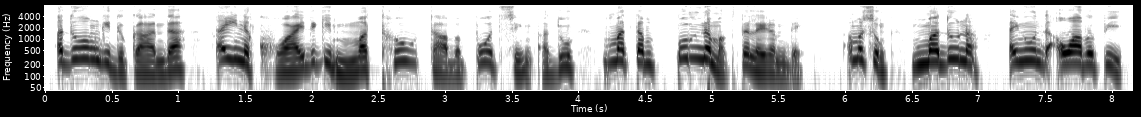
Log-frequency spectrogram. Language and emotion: Manipuri, angry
